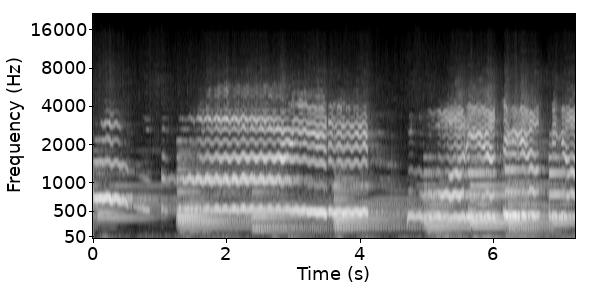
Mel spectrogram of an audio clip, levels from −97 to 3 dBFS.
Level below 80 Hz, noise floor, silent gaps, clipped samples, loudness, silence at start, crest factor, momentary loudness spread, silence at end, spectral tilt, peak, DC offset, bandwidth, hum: -54 dBFS; -37 dBFS; none; under 0.1%; -16 LUFS; 0 s; 14 dB; 14 LU; 0 s; -4.5 dB/octave; -2 dBFS; under 0.1%; 6.8 kHz; none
